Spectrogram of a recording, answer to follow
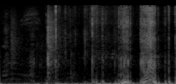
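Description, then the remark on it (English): A zipper on a leather bag rasps in several quick, scratchy pulls, with short pauses between strokes and no talking. “I have a bag, a leather bag with a zipper.”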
